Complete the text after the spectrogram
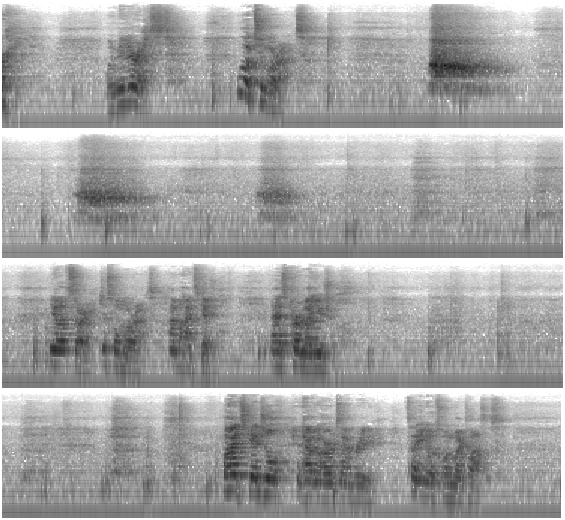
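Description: Sneakers tap and scuff on a wooden floor.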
